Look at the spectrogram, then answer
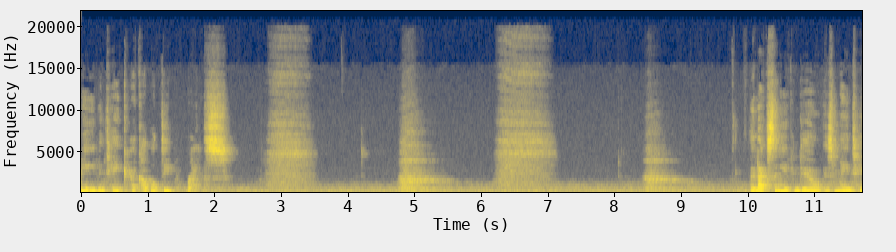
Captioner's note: breathing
